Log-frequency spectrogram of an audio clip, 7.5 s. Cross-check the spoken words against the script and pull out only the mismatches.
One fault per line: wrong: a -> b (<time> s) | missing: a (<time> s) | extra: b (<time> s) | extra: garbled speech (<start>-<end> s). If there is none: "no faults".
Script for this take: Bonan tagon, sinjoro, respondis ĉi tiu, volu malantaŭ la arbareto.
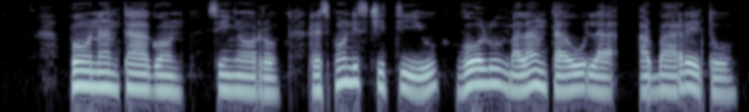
no faults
